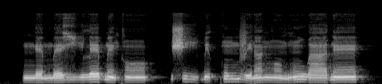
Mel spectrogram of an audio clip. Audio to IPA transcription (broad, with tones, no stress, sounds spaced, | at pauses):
ŋ ɛ˨ m ɛ˨˦ ɣ i˧ l ɛ˦ ɓ ɛ̃˧ k ɔ̃˧ | ʃ iː˦˨ ɓ e˧ kʷ ũ˦ m v e˨ ɾ ã˦ ŋ ɔ̃˦˨ ɡʷ ũ˦ w aː˧ ɗ ɛ̃˦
